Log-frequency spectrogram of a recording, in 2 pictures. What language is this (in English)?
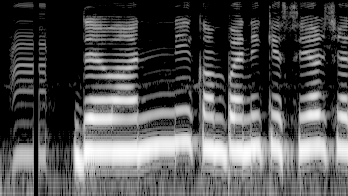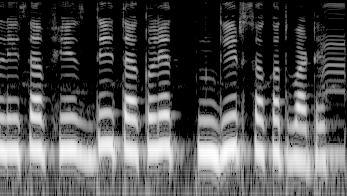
Bhojpuri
